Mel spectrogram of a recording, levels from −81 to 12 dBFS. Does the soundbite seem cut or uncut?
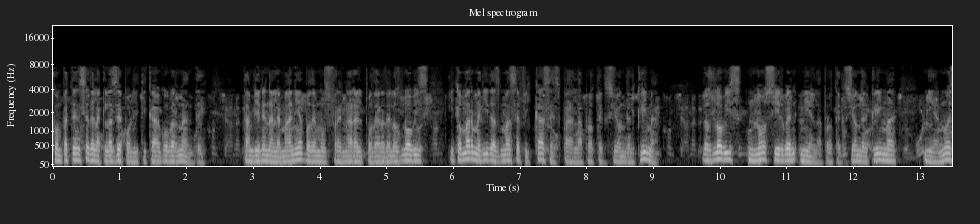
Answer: uncut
